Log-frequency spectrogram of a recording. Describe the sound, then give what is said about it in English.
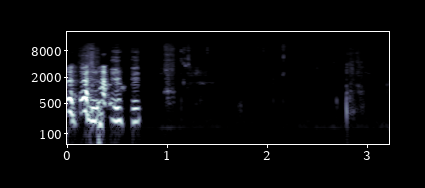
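Crunchy chewing of pickles: a few short, moist crunches and mouth sounds, faint and spaced out, after a louder burst of sound at the start. “country ass pickles. Mm-hmm. We crunching on both sides”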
